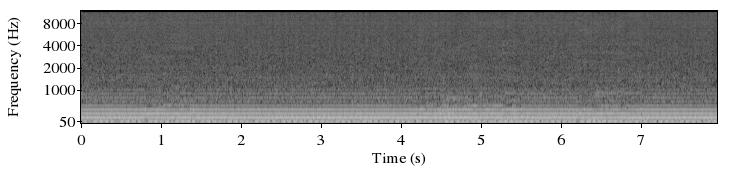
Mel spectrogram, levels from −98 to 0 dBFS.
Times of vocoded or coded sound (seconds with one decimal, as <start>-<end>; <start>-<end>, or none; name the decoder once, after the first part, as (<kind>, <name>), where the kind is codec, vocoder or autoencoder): 0.8-1.4 (codec, SNAC); 4.2-5.5; 6.2-7.0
